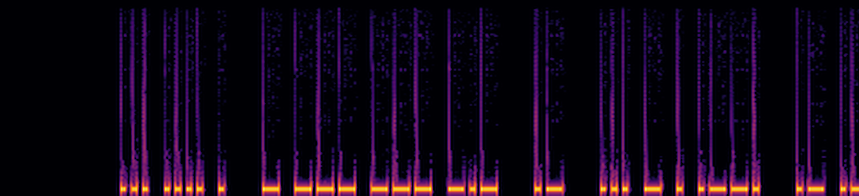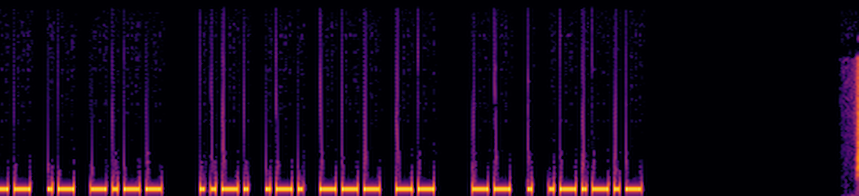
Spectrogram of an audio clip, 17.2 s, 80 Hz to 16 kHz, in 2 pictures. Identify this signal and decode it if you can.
Morse code, heard as a keyed tone, about 22 wpm, 700 Hz. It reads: SHE TOOK A STEP AWAY FROM ME.
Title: Sentences from Top 1000 Words - Review Part 2 - 22wpm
